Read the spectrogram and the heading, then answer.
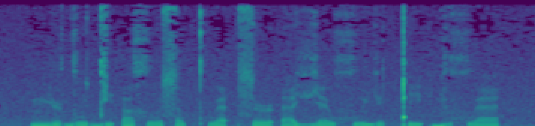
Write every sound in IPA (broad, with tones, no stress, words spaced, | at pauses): mʲə˞˧ɡu˦ di˧ʔʌ˦ xʊ˨sʌ˨kʷʼæ˧ʔsə˞˧ ʔæ˨vʲæ˦˨ə̯ xʷɪ˧jɪ˦ǃi˦ʔ bʲʊ˧xʷæ˦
